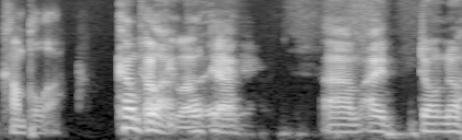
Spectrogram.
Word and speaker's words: Kumpala: want sean uh i my family pronounces it cumpala um i don't know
